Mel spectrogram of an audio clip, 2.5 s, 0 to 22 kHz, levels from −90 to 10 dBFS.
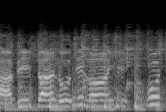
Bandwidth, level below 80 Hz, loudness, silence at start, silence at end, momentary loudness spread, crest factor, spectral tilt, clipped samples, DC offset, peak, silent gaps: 7.6 kHz; -64 dBFS; -20 LUFS; 0 s; 0 s; 10 LU; 16 dB; -6 dB/octave; under 0.1%; under 0.1%; -4 dBFS; none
